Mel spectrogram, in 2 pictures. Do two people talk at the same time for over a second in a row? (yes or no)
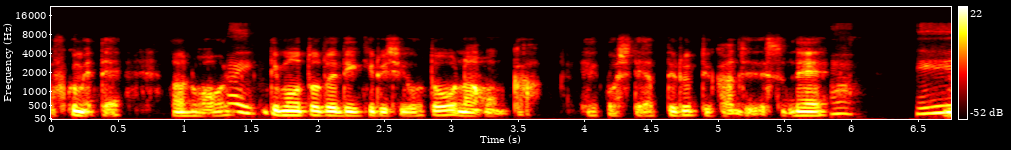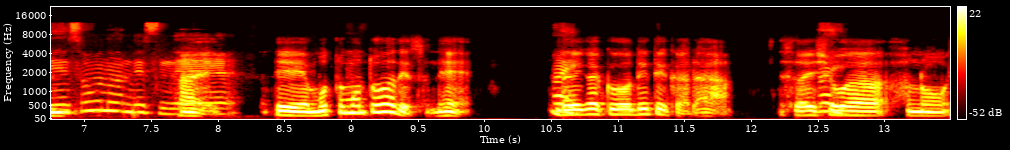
no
